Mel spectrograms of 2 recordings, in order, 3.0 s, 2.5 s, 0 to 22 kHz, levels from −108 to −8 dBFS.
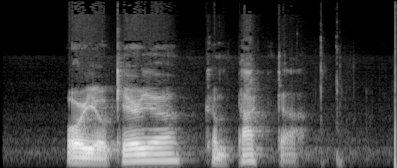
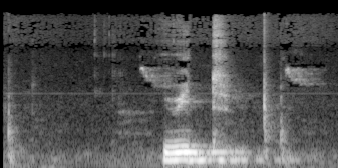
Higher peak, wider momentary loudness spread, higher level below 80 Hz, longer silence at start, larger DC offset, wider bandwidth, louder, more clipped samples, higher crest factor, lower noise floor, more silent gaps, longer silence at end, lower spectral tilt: second, -6 dBFS vs -2 dBFS; second, 20 LU vs 25 LU; second, -62 dBFS vs -54 dBFS; first, 0.5 s vs 0.05 s; neither; second, 9 kHz vs 16.5 kHz; second, -23 LUFS vs -16 LUFS; neither; about the same, 20 dB vs 18 dB; first, -60 dBFS vs -55 dBFS; neither; first, 0.75 s vs 0.35 s; first, -7.5 dB/octave vs -6 dB/octave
